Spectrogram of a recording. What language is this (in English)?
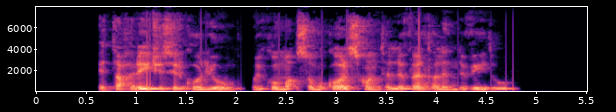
Maltese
